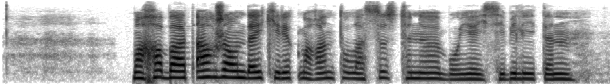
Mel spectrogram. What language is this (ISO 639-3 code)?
kaz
